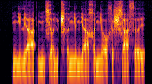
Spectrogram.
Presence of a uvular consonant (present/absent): present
